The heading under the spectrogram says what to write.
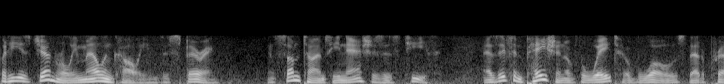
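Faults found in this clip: Comfort noise in place of the background at 2.32–2.68 s and 4.42–4.84 s: likely discontinuous transmission halting the sender in pauses while the receiver synthesises fill noise. The room ambience turns flat and featureless, about 1 dB and 2 dB quieter.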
